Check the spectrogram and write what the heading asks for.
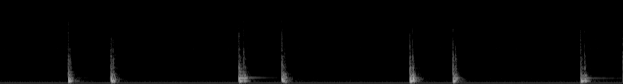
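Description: A sparse drum part playing back on its own: pairs of sharp, knock-like hits, the second about half a second after the first, with each pair repeating roughly every 1.7 seconds. Some hits carry a short low ring.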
